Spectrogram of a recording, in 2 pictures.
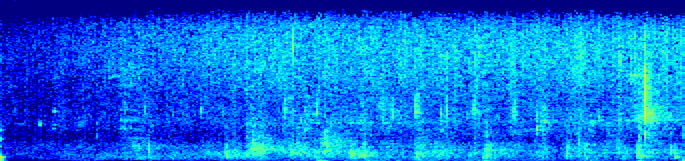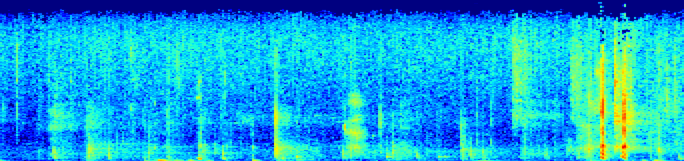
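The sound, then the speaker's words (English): Footsteps of a drummer tap steadily on a hard surface, faint at first and growing louder as if approaching, with a few sharper steps near the end over a quiet, hollow background. “You can hear his footsteps.”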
